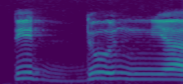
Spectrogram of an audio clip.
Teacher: Yang mana tak ada tanda mati, lamnya disamarkan, tidak dibunyikan, terus masuk ke dalam dal yang bertanda sabdu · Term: alif lam syamsiah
